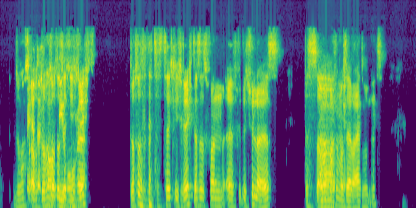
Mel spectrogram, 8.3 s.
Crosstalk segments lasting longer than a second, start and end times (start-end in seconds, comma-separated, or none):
0.5-1.7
